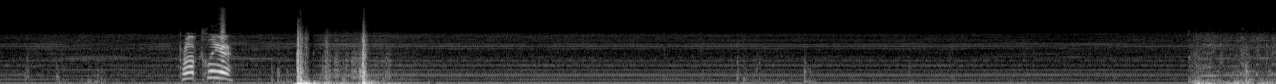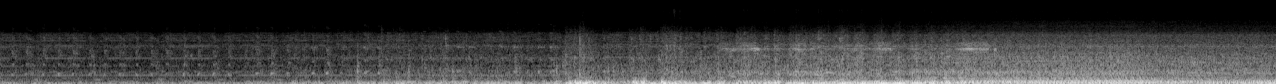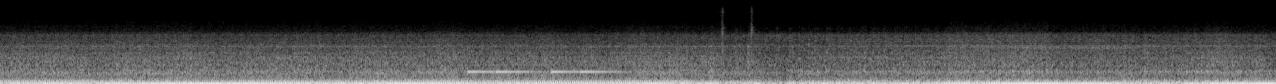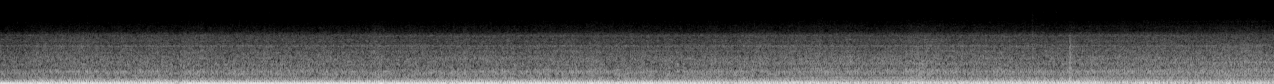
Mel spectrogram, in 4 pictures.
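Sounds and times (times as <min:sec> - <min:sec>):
aircraft engine starting and idling: 0:11.9 - 0:51.0
electrical hum: 0:24.2 - 0:33.6
high beeps: 0:30.2 - 0:32.2.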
